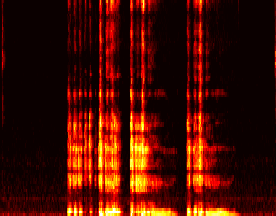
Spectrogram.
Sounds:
Throat clearing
